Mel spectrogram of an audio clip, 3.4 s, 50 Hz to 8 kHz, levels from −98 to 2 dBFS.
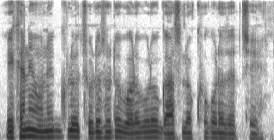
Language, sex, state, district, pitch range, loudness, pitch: Bengali, male, West Bengal, Alipurduar, 100-120 Hz, -21 LUFS, 115 Hz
